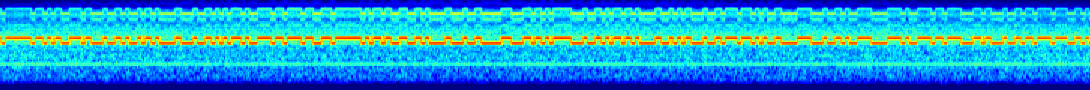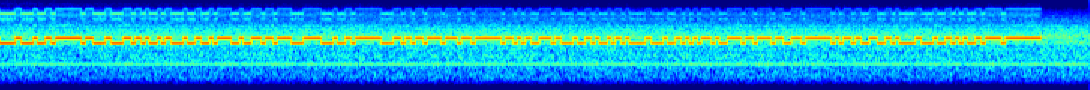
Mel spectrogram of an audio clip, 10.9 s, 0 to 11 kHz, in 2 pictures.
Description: RTTY (50 baud, 450 Hz shift), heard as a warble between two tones, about 2350 Hz centre, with radio static and a steady whistle near 970 Hz. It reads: … DE YB2FIE TNX FER QSO BOB, 73 AND GL. N1JC DE YB2FIE SK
